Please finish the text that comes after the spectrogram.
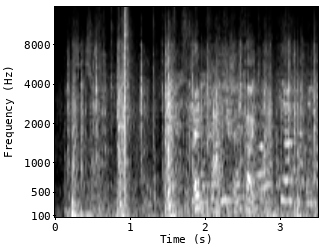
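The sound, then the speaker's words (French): Elected officials jostle and shove in a rugby-like scrum, trying to force doors open, with repeated heavy thuds and rattling bangs amid overlapping shouting voices, chaotic. “S'en suivra quelques minutes supplémentaires complètement lunaires où des élus entament une véritable mêlée de rugby en tentant de faire céder les portes.”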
